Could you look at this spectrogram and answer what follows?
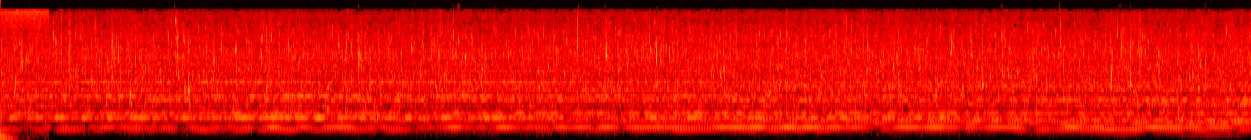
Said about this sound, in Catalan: la proximitat, el tacte i el so de l'aigua.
